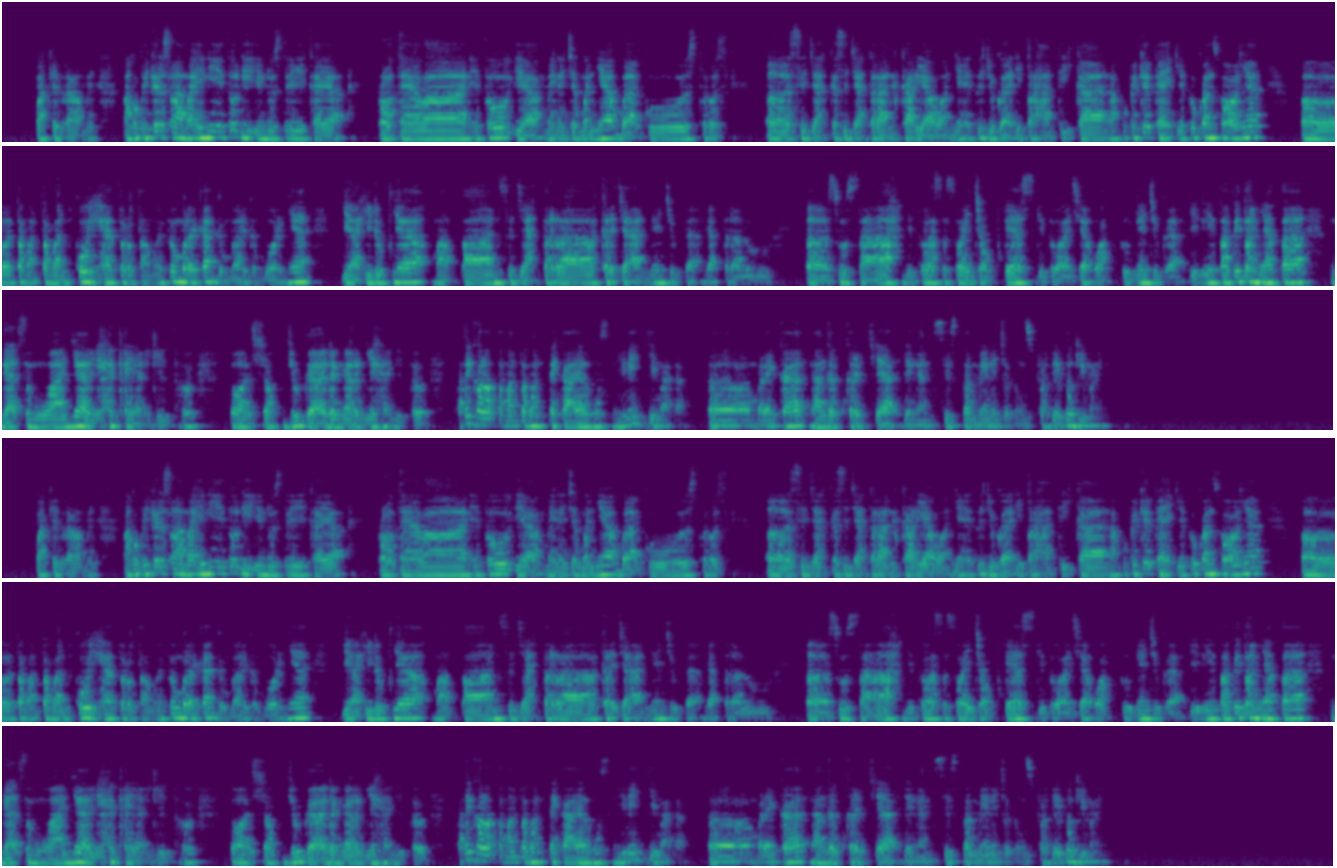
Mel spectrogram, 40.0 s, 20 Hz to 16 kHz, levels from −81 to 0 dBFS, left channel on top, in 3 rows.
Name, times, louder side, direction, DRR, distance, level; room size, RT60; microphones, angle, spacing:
voice 1, 0.3-3.4 3.8-7.2 7.6-12.6 13.0-16.4 16.7-21.0 21.4-30.9 31.2-37.7, left 2 dB, 50° left, 1.9 m, -30 dB
3.7 x 2.4 x 2.8 m
head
